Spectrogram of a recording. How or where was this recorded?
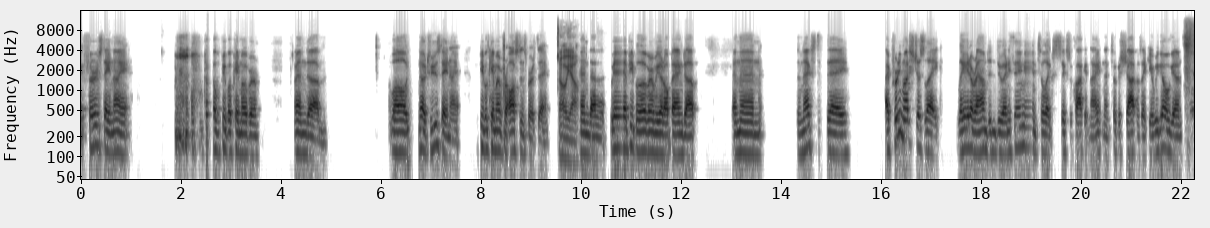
video call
